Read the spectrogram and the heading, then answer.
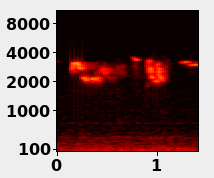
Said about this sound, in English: Are you in a bird sanctuary? No, it's actually been a terrible day. Are you in a bird sanctuary again? What's going on? I am outside on my patio, yes.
